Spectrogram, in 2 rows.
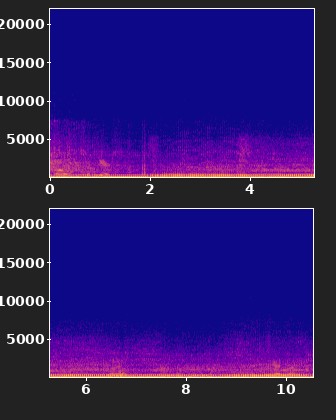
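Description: Honda CRF70 dirt bike ridden on a trail, a loud continuous engine drone recorded up close with brief shifts as gears change and some rattling clatter throughout.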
